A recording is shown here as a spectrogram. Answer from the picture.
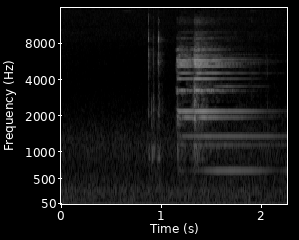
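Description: Subscribe-button sound effect: a quick double click about a second in, then a bell chime that rings out and fades away slowly.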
